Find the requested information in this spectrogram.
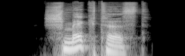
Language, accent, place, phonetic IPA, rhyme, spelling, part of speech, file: German, Germany, Berlin, [ˈʃmɛktəst], -ɛktəst, schmecktest, verb, De-schmecktest.ogg
- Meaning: inflection of schmecken: 1. second-person singular preterite 2. second-person singular subjunctive II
